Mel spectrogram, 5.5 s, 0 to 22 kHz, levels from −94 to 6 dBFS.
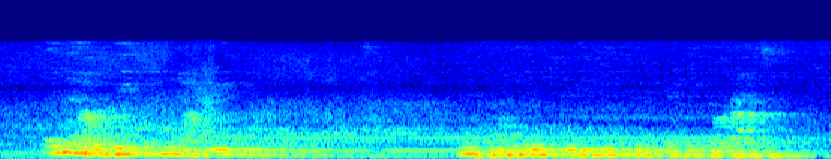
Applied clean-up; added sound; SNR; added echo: none; Car passing by; 15 dB; reverberation time 1.0 s.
